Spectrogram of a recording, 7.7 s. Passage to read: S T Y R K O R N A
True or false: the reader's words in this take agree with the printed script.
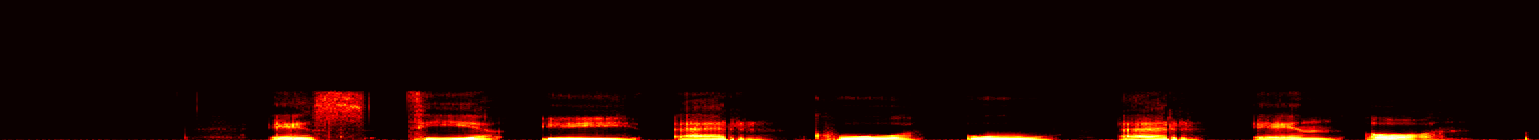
true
